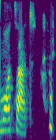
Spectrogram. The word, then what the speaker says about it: Mozart: And I also started listening to Mozart. That's how you say it, right? Um, and as I It's was Mozart.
